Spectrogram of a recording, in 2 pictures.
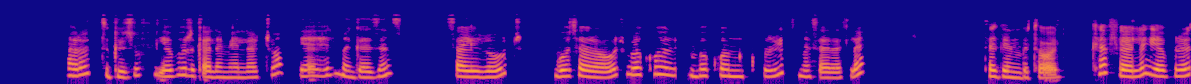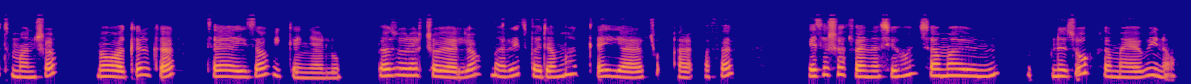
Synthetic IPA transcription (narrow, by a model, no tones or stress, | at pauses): ʔaɾat̪ːɡɨzufjɛβɨɾkʼaləmjalːat͡ʃːɛwjɛʔɨɦɨlməɡazəns | sajləwot͡ʃː | bo̞t̪ʰəɾawot͡ʃːbəkʰonkʼɾit̪məsəɾət̪laj | t̪ʰəɡənbɨt̪ʰəwa̰l | kʰəfjaləjɛβɨɾət̪manʃa | məwakʼəɾɡaɾ | t̪ʰəjajɪzawjɪɡːəɲːalːu | b̥əzuɾat͡ʃːɛwjalːəwməɾe̞t̪bəd̪əɡmokʼəja | afəɾ | jɛt̪ʰəʃɛfːənəsiɦo̞nsəmawunː | ɨsʼusəmajawinə̰w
